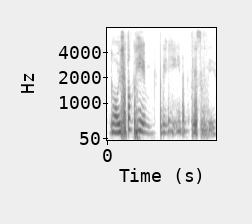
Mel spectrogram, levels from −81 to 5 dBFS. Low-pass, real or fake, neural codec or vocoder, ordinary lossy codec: 7.2 kHz; fake; codec, 16 kHz in and 24 kHz out, 1.1 kbps, FireRedTTS-2 codec; none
